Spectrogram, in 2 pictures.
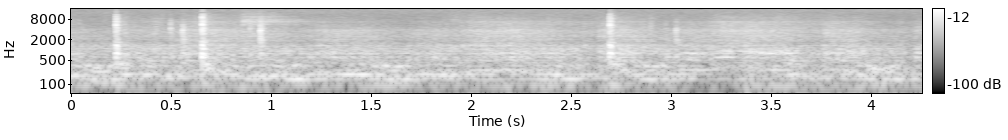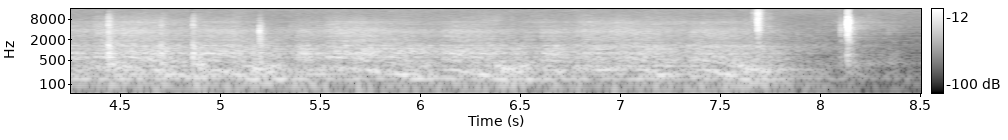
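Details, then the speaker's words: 1949 Chevy Fleetline Deluxe, original 6V wiring, last registered 1970, start attempt after decades sitting in a barn; good spark confirmed. Slow uneven cranking with sharp pops as it tries to catch, then dies away; cranks but won't start, cause unconfirmed. "Oh yeah, it's trying. It is trying. No question about that."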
